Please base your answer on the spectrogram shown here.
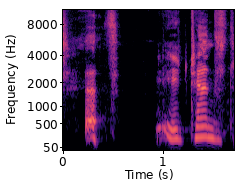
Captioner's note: laughs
